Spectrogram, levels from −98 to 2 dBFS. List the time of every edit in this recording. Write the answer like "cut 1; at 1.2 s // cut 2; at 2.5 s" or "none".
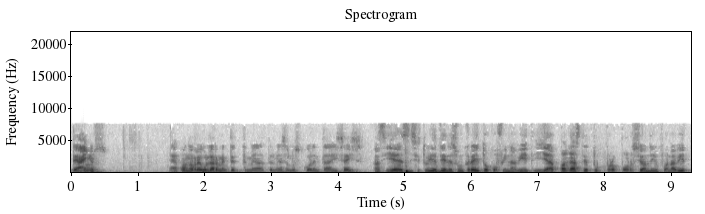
cut 1; at 5.1 s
